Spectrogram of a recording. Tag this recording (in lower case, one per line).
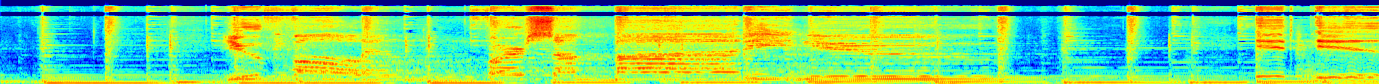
country
music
